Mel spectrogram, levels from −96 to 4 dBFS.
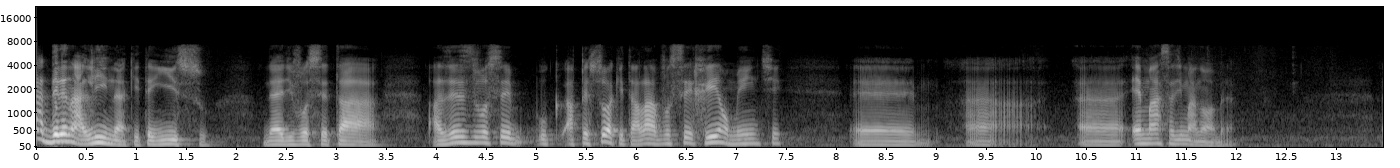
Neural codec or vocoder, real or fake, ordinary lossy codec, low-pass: none; real; none; 7.2 kHz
